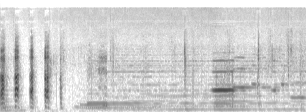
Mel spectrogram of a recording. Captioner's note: laughs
